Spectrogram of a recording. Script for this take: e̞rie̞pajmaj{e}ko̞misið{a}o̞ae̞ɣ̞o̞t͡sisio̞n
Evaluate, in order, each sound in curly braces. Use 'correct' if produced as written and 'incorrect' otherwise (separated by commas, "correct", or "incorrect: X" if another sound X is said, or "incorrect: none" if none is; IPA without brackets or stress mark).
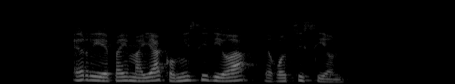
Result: incorrect: a, incorrect: i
